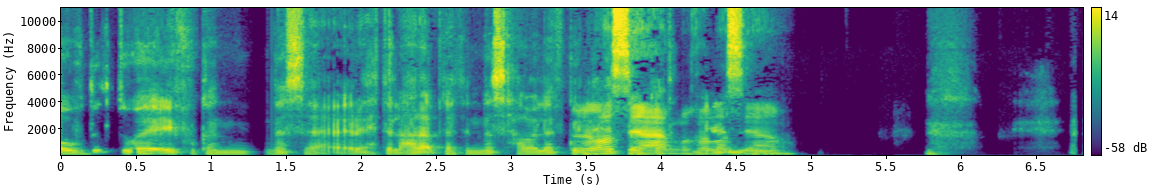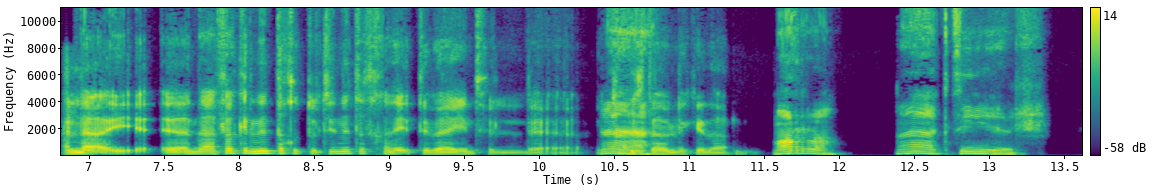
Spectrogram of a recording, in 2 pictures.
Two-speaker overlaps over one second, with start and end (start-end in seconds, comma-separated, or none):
3.4-4.8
